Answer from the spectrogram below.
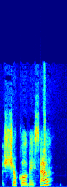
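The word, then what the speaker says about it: Xocoveza: So I grabbed from Stone Brewery the I think it's pronounced Chocoveza. It's X O C O V E Z A.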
